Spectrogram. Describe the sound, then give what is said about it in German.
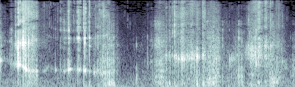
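Loud crunching of a Chili Chang Sweet Chili crispy snack, with bursts of bright crackling in two clusters separated by a brief pause, like repeated bites and chewing. “Wir können ja mal hier, habe ich noch gar nicht probiert. Knuspern.”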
